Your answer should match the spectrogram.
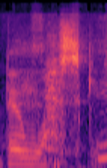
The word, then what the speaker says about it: Dewaskin: So I always think he adds an extra syllable to your name, your last name. How do you say it? I say Dewaskin.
